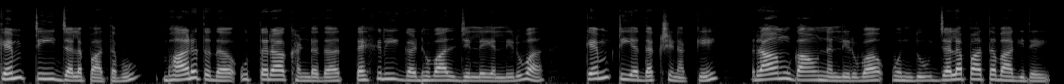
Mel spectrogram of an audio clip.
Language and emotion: Kannada, neutral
